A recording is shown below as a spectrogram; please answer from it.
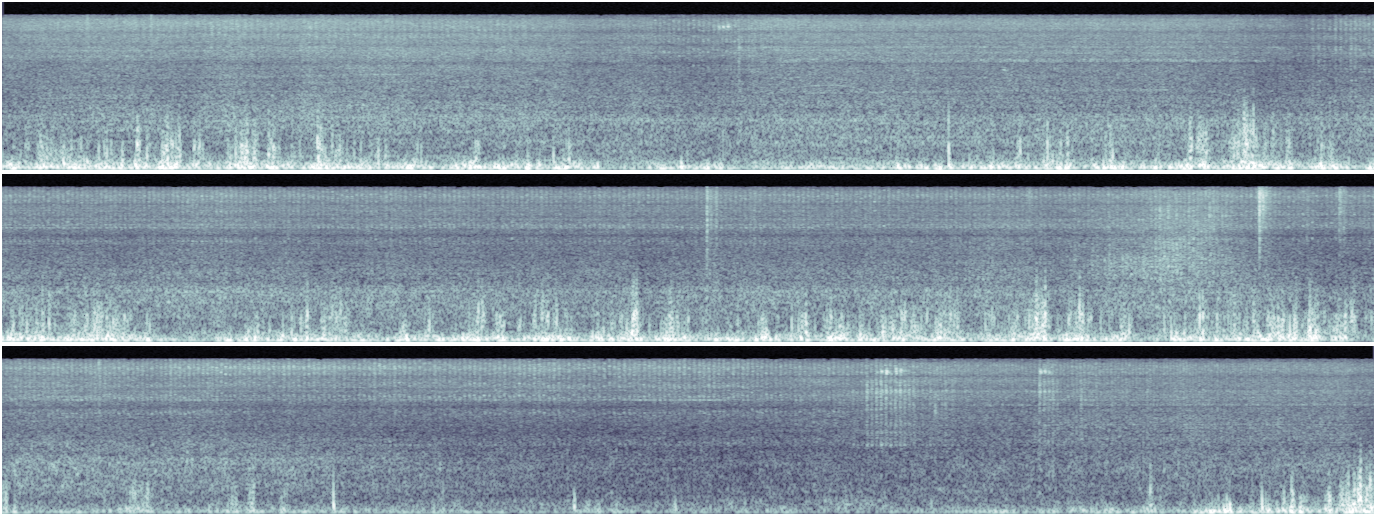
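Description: Wind buffeting the microphone: a loud, gusty low rumble that eases for a few seconds near the end. A car passes along the road about two-thirds of the way through.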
